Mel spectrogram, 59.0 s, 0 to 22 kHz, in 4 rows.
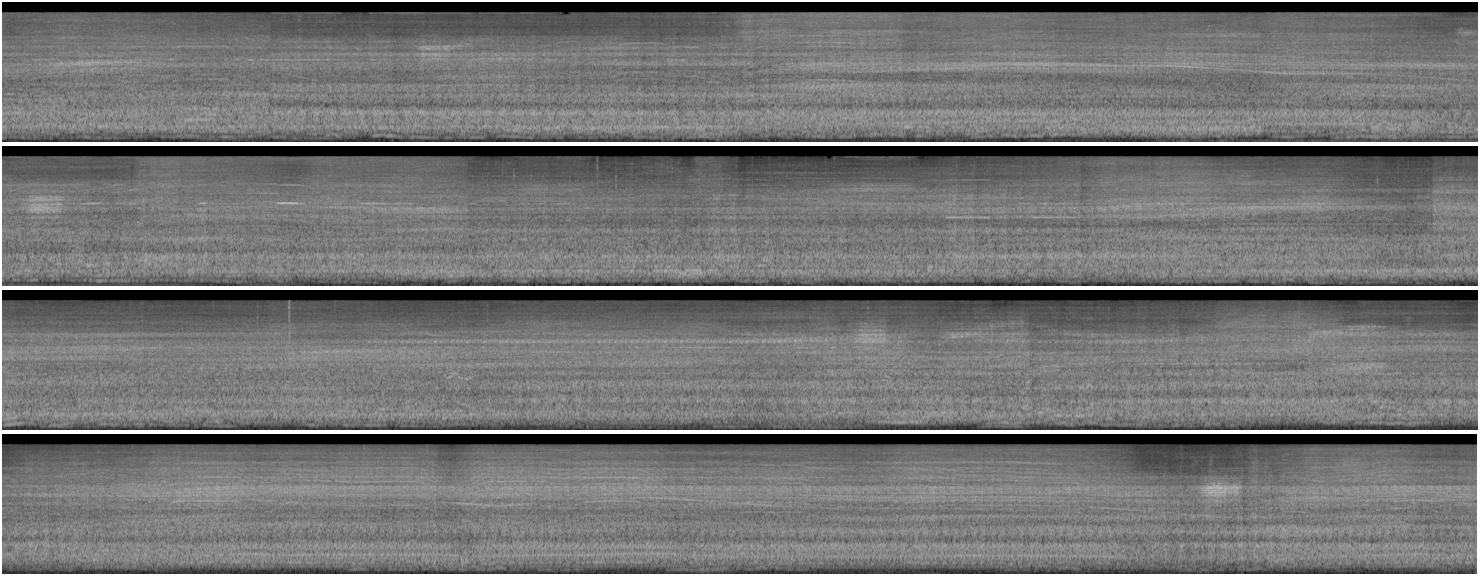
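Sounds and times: faint motor whine: 0.0 - 59.0
model vehicles mechanical noise: 0.0 - 59.0.

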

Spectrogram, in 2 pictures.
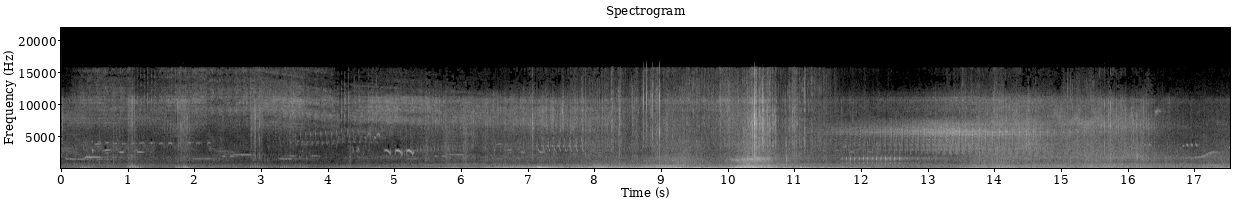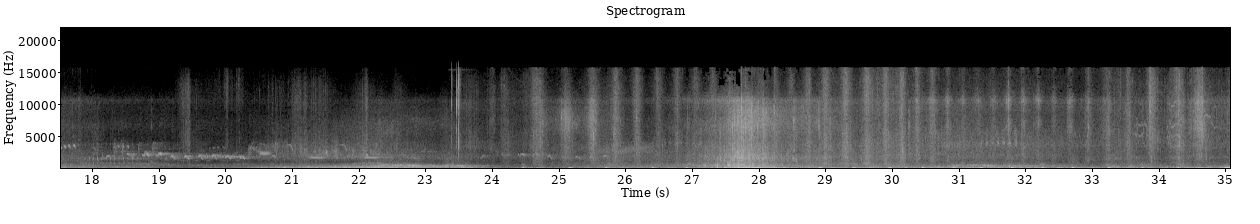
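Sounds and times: bird chirps: 0.0 - 8.0, 23.8 - 35.0
deep whooshing: 21.5 - 35.0
rustling: 23.5 - 35.0.

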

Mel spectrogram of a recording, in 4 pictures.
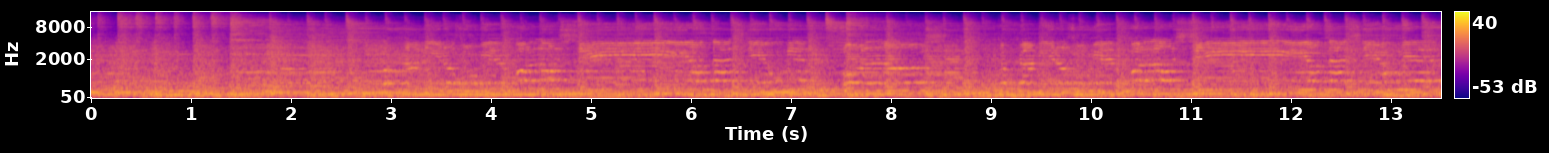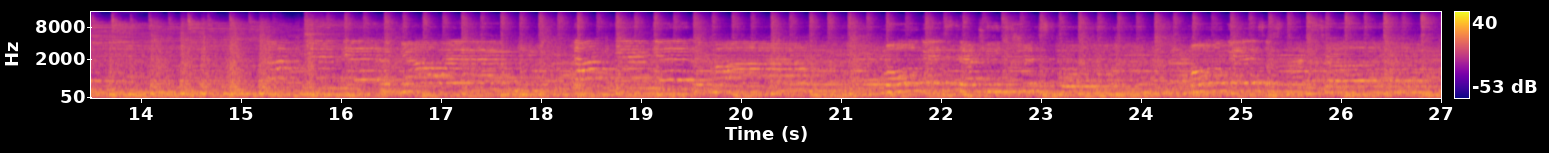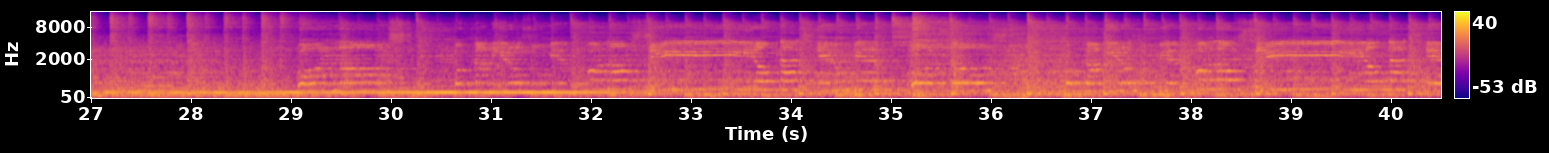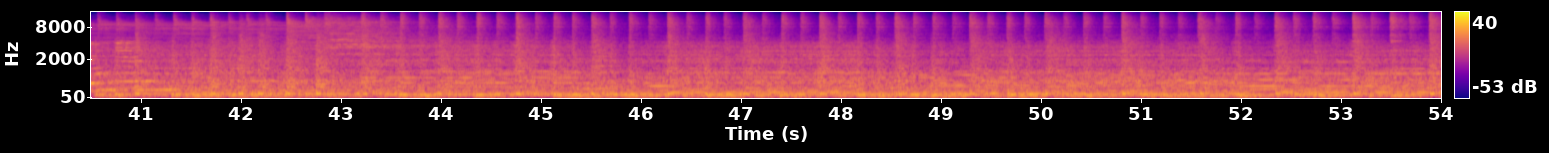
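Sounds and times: bass guitar: 0.0 - 54.0
drum kit with cymbals: 0.0 - 54.0
electric guitar: 0.0 - 54.0
woman singing: 1.8 - 14.0, 15.2 - 27.4, 28.9 - 43.1.

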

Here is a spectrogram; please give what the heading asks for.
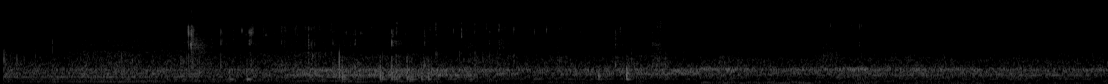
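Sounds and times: puppy chewing wet smacks: 1.8 - 7.1.

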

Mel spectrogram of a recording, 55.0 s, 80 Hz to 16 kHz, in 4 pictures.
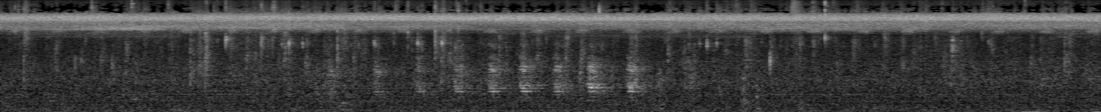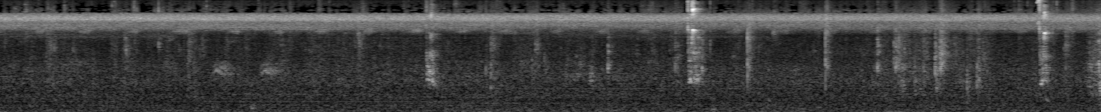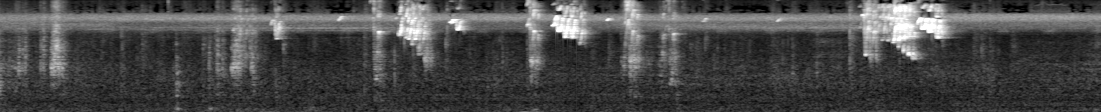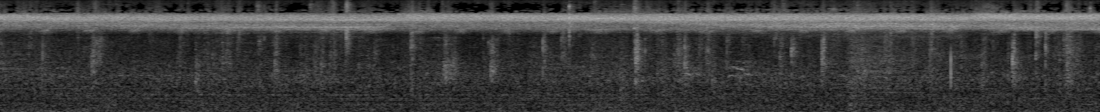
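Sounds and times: steady high hiss: 0.0 - 55.0
monkeys chirping: 19.1 - 19.3, 22.3 - 22.6, 26.7 - 27.0, 32.2 - 33.4, 34.1 - 36.1, 38.2 - 39.4.

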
